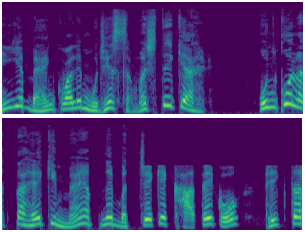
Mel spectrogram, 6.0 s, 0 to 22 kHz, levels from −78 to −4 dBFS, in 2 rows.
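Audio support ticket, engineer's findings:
Speech goes dull and boxy at 4.42 s through the end, nothing above 3.8 kHz. Input switched to a poorer device, likely a headset call profile or fallback mic. No gap at the switch, level holds, faint new noise floor underneath.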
